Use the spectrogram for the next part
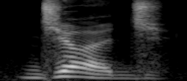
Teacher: an example of a voiced affricate is judge the first and the last sound of the word judge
